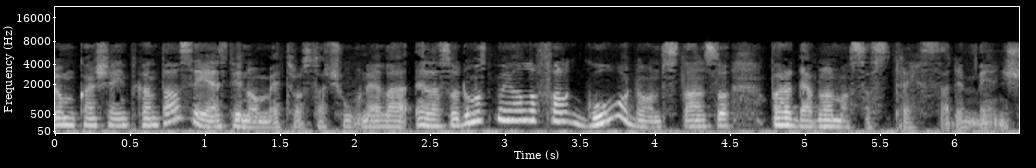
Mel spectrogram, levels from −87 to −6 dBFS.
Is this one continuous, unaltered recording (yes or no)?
yes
